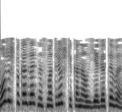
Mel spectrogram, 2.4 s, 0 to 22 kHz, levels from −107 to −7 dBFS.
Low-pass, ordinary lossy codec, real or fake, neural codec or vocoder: 5.4 kHz; MP3, 24 kbps; real; none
